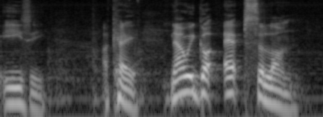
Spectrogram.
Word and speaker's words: epsilon: okay now we've got epsilon which is the e in met it's an air sound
